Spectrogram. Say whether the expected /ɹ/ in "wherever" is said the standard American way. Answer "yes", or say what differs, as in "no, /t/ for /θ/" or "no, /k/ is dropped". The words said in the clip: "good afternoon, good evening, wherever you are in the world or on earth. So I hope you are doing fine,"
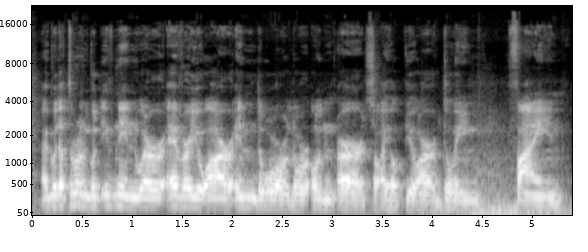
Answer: yes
